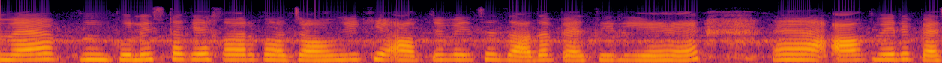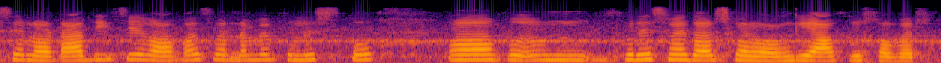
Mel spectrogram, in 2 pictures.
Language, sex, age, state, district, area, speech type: Urdu, female, 18-30, Uttar Pradesh, Gautam Buddha Nagar, rural, spontaneous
